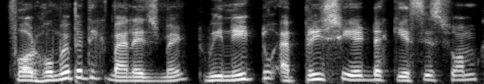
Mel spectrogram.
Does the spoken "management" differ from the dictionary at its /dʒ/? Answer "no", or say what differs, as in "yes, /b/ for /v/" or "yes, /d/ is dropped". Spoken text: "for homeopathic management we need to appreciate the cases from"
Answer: no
